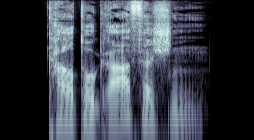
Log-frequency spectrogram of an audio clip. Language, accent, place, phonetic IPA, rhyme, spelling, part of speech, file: German, Germany, Berlin, [kaʁtoˈɡʁaːfɪʃn̩], -aːfɪʃn̩, kartografischen, adjective, De-kartografischen.ogg
- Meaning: inflection of kartografisch: 1. strong genitive masculine/neuter singular 2. weak/mixed genitive/dative all-gender singular 3. strong/weak/mixed accusative masculine singular 4. strong dative plural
